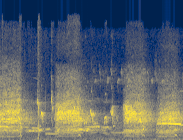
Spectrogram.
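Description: White-winged choughs squawk in repeated harsh, raspy bursts, loud, with broad noisy calls recurring every second or so and no voices.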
